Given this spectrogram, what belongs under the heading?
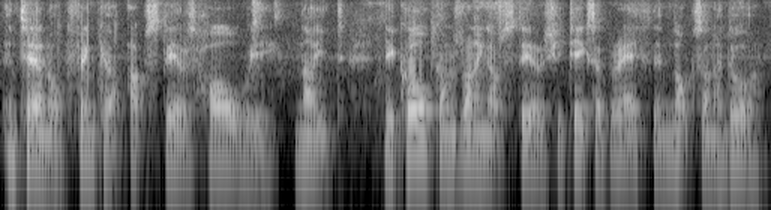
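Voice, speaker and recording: A man's voice: medium pitch, moderate pace, a little mellow, breathy edge. A man reading out screenplay stage directions as scripted narration at a table read.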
